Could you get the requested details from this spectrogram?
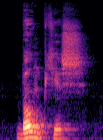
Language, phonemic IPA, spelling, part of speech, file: Dutch, /ˈbompjəs/, boompjes, noun, Nl-boompjes.ogg
- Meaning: plural of boompje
